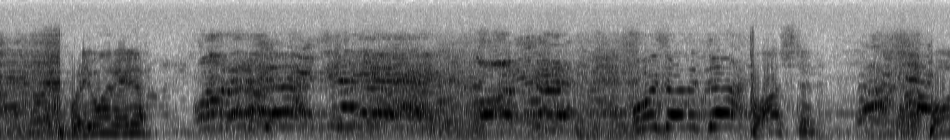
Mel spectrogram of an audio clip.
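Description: An electric guitar plays loudly.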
